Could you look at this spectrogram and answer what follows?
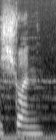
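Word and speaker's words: Yixuan: You can call me Yishwan. Ishwan. Okay. I've apparently been pronouncing that not correctly.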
